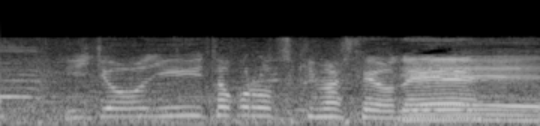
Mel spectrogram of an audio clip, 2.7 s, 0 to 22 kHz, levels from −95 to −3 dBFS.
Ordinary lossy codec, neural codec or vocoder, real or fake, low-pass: AAC, 32 kbps; none; real; 7.2 kHz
